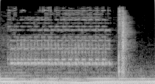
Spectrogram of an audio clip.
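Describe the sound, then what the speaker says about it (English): A telephone rings in a police station, one steady electronic trill that stops abruptly, quiet over a low hum. "after Timmerie had left the police station, the phone in the police station rang, and Officer Matt Owens answered it."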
